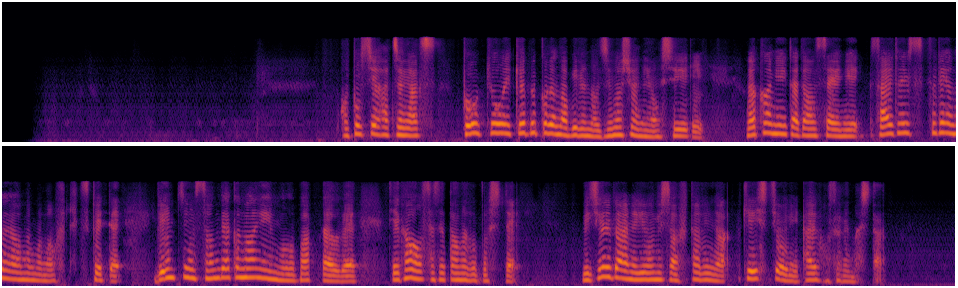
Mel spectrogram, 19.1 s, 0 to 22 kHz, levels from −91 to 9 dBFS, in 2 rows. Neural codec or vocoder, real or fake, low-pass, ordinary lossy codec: codec, 16 kHz, 1 kbps, FreqCodec, smaller model; fake; none; none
